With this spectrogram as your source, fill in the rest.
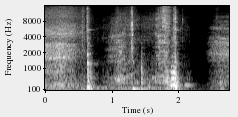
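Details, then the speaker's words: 1930s two-stroke mower engine, previously stuck, being turned by hand while still hot with oil in the cylinder: notchy stiff rotation with uneven metallic scrapes once per turn; bent flywheel fan blades catching on a leg, need bending out. "That metallic noise you can hear as this fan is slightly bent. Ah, that's this fan blade here. And this fan blade here."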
